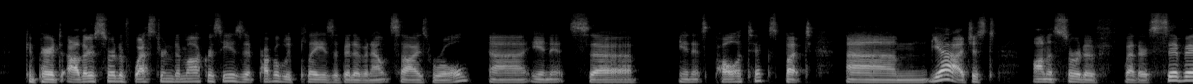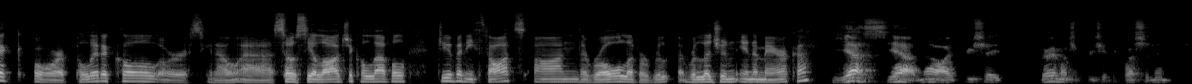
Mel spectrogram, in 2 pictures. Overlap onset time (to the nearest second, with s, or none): none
